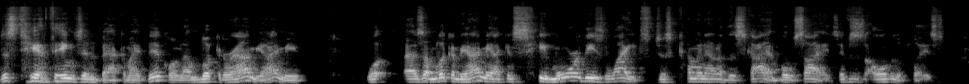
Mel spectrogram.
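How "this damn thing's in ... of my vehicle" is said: normal talking voice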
